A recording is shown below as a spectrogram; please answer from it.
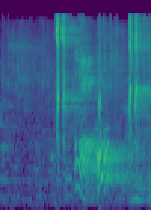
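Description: A person's voice giving a short sliding, whine-like exclamation about a second in, preceded by a couple of sharp clicks.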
